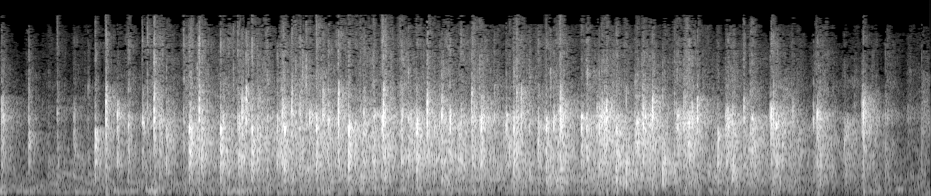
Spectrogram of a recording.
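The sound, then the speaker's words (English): An audience claps together as a clap offering to the Lord, a dense, crackling wash of many hands that holds steady at moderate loudness for several seconds, with no voices over it. “That's a clap offering to the Lord, not to me, because I don't want to get big-headed.”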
